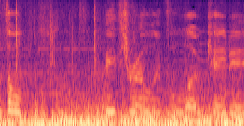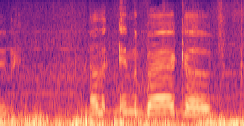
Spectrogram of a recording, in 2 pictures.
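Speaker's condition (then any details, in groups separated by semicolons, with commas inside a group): Cerebral palsy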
